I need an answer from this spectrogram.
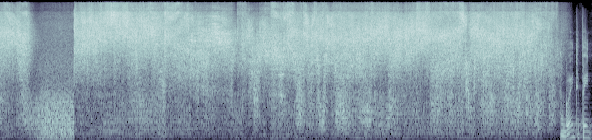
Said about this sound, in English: going to paint the wood with a spray gun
